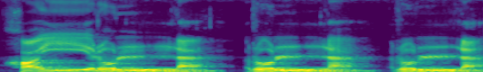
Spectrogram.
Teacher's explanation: dhammatain atau tanwinnya dimasukkan kepada huruf lam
